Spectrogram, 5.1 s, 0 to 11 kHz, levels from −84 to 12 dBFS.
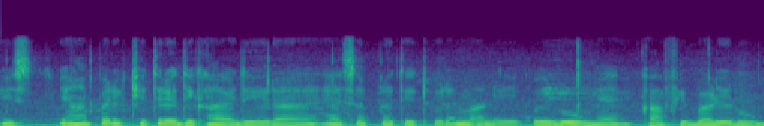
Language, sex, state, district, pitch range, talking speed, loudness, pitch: Hindi, female, Uttar Pradesh, Hamirpur, 220-245 Hz, 270 wpm, -13 LUFS, 230 Hz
